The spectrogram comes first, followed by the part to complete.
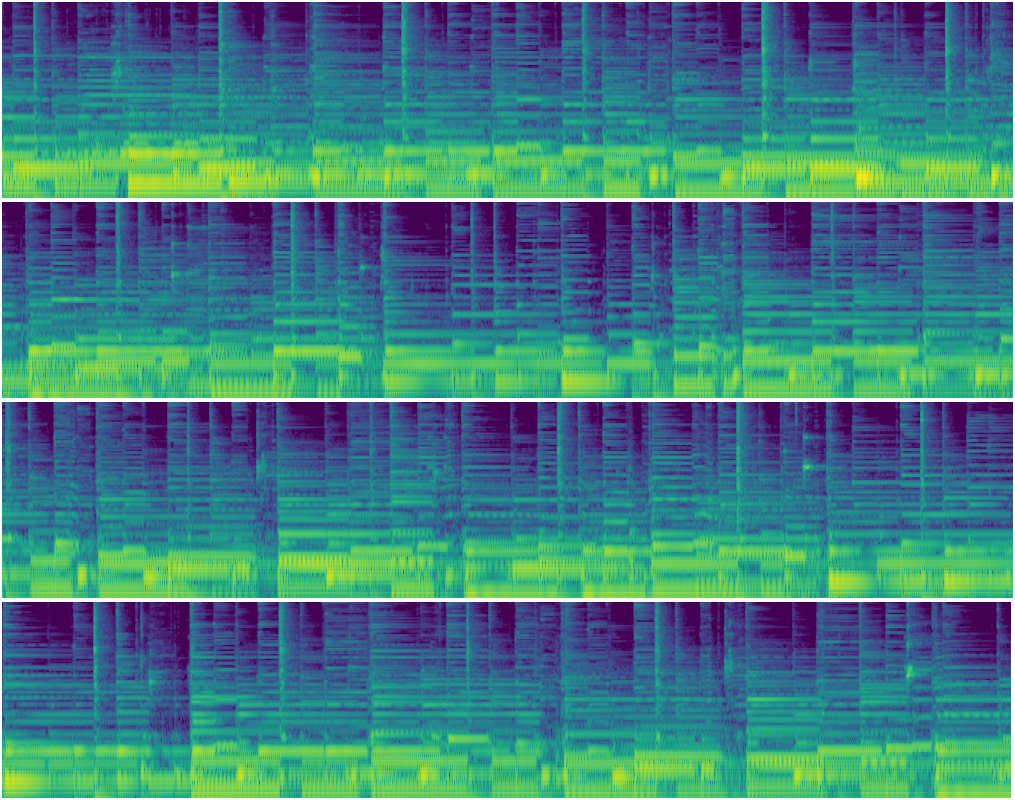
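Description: Solo acoustic guitar, a Beneteau, played fingerstyle in standard tuning: a continuous passage of plucked melody over bass notes, with frequent sharp, crisp note attacks. Recorded dry, without reverb.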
